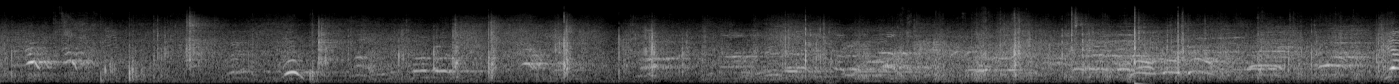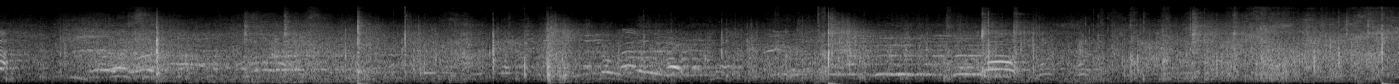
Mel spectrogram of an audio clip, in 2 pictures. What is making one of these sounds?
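Young players shout across a large echoing rink.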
